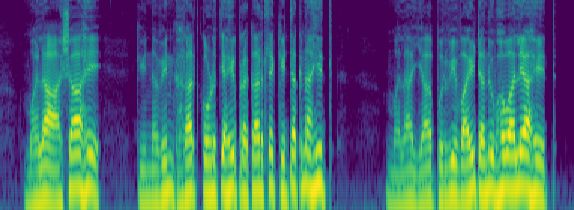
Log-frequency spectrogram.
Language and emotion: Marathi, fearful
